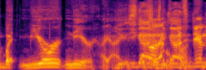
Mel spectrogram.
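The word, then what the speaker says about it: Mjölnir: I'm going to pronounce it wrong, but Mjolnir. You got it. That's damn near right. Mjolnir.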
